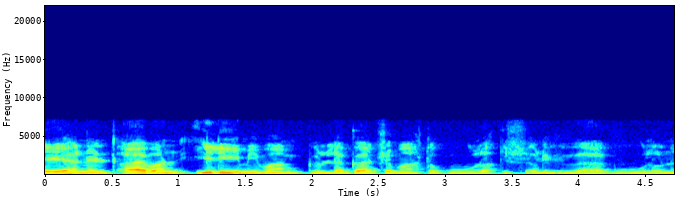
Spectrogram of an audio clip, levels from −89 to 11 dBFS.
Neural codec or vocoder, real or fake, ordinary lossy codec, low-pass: none; real; none; 7.2 kHz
